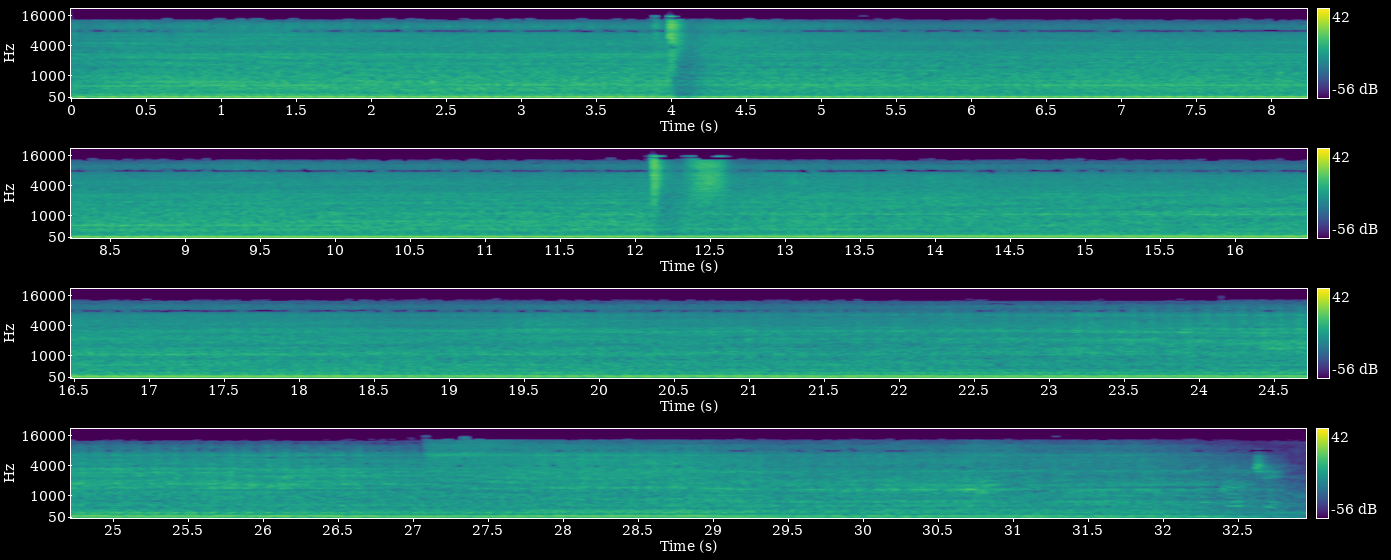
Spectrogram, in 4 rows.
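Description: MBTA HSP46 diesel locomotive's engine running with a deep steady rumble as its commuter train departs, fading slowly over the last ten seconds. Two sharp short clicks cut through, about four seconds in and about twelve seconds in.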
